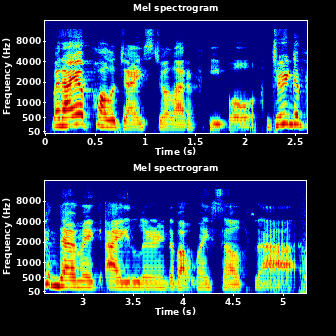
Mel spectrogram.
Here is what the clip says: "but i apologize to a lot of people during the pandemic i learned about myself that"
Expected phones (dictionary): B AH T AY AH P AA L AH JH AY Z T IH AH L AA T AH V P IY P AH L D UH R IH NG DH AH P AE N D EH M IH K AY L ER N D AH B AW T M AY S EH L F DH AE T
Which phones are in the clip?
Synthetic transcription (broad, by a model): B AH T AY AH P AA L AH JH AY Z T IH AH L AA T AH V P IY P L D UH R IH NG DH AH P AE N D EH M IH K AY L ER N D AH B AW T M AY S EH L F DH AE T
